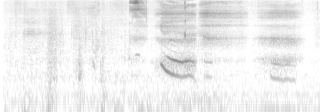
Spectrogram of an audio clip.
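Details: A child's breaths in carry a loud, high-pitched crowing whistle, with a croup cough: inspiratory stridor from a narrowed upper airway.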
